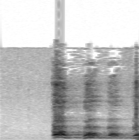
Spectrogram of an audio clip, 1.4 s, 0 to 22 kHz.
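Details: A dog chained out in the snow without shelter since 8 PM, on a 16° March night in 2014, gives a quick series of sharp, harsh barks in close succession.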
